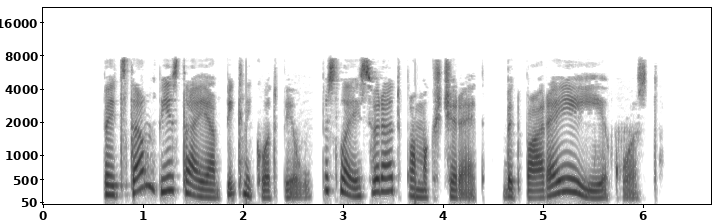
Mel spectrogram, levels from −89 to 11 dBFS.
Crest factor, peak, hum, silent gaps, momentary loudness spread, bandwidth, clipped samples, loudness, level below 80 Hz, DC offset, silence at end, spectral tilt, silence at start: 16 dB; 0 dBFS; none; 2.71-2.79 s, 3.60-3.64 s, 4.34-4.60 s; 10 LU; 8 kHz; under 0.1%; -17 LUFS; -58 dBFS; under 0.1%; 0.65 s; -4.5 dB/octave; 0.6 s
